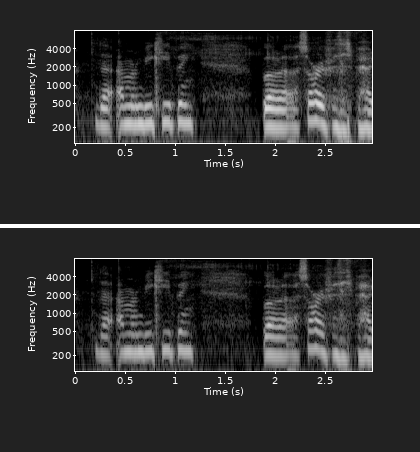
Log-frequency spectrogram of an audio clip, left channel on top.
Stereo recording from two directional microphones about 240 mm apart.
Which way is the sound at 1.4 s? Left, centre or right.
Centre.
